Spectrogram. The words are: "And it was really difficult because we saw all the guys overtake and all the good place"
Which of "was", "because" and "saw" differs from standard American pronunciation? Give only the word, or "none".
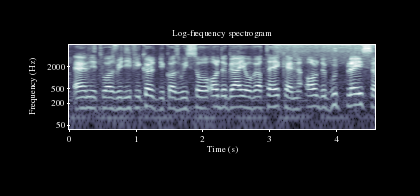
none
